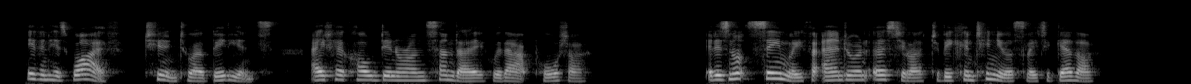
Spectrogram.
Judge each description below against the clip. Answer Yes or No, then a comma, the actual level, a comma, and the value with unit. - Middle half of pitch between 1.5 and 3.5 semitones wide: No, average, 5.1 semitones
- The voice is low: No, high, 195 Hz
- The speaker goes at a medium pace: No, slow, 120 wpm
